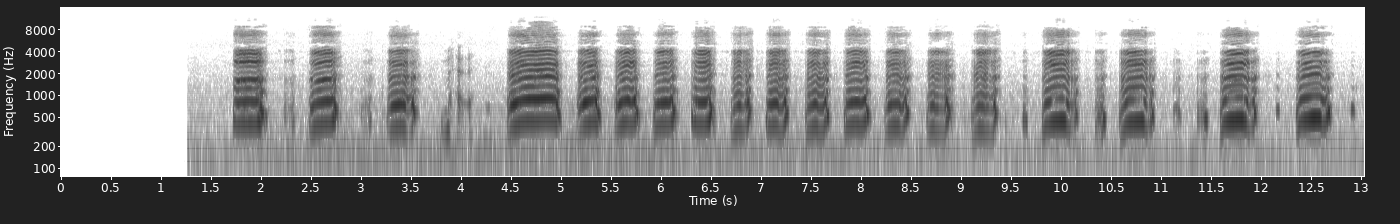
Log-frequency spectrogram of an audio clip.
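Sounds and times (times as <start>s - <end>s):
woman laughing in high whoops: 1.8s - 13.0s.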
